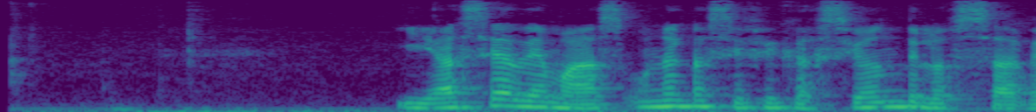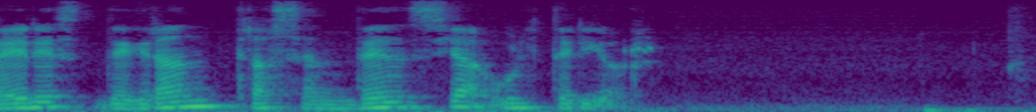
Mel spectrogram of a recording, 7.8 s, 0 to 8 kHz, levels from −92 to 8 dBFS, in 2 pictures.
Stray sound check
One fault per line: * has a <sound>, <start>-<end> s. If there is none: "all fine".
all fine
